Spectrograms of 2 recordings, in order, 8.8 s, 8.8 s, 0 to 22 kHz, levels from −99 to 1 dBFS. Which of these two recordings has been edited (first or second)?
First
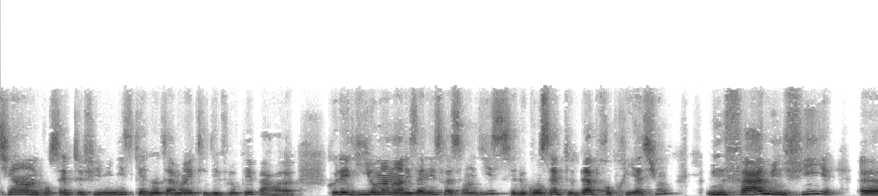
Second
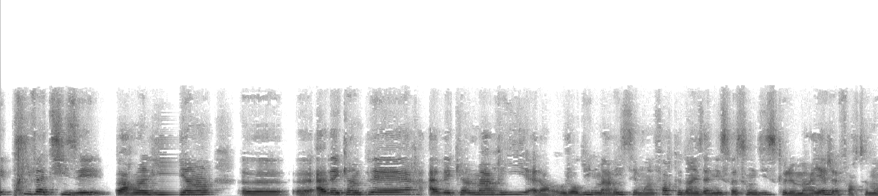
second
